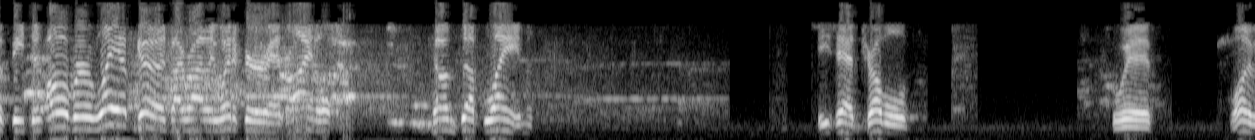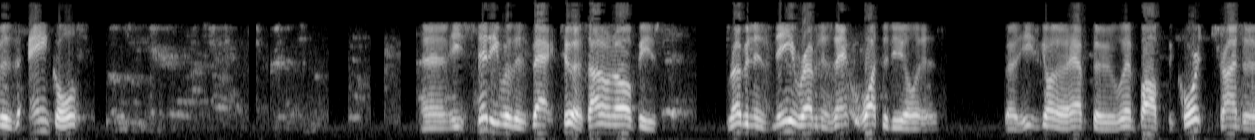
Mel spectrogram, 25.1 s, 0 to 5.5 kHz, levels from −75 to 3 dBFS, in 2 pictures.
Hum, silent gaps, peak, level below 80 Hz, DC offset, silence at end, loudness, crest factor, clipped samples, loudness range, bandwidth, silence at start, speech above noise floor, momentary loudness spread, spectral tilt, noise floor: none; none; -2 dBFS; -54 dBFS; under 0.1%; 0 s; -13 LUFS; 14 dB; under 0.1%; 9 LU; 5.4 kHz; 0 s; 49 dB; 20 LU; -5 dB/octave; -61 dBFS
